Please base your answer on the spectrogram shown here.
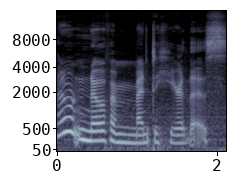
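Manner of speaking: ordinary talk, nothing marked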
